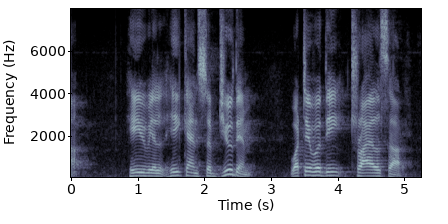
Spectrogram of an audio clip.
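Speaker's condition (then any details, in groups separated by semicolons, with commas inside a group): No condition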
